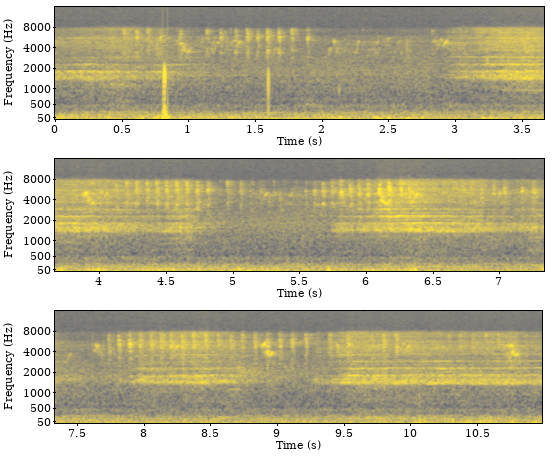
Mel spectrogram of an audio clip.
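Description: Faint birdsong: a trilled phrase repeated about every three seconds, with one sharp click about a second in.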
